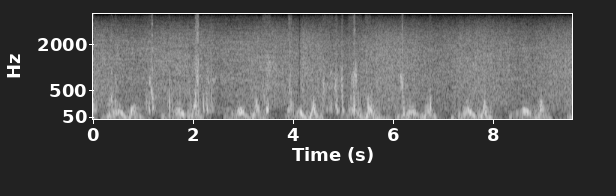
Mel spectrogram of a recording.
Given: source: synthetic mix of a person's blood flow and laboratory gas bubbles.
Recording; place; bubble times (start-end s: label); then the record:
Doppler ultrasound of blood flow; precordium
0.00-0.09 s: bubbles
0.29-0.47 s: bubbles
1.03-1.25 s: bubbles
1.49-1.62 s: bubbles
1.89-2.46 s: bubbles
3.38-3.58 s: bubbles
3.87-4.04 s: bubbles
4.55-5.05 s: bubbles
5.09-5.39 s: bubbles
5.44-5.55 s: bubbles
6.12-6.26 s: bubbles
6.71-6.79 s: bubbles
From the record:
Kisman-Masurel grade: 233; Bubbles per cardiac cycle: several, 3 to 8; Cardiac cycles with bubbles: 50 to 99%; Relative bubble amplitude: loud (0.450 to 0.775); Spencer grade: 3 (all of the cardiac periods contain showers or single bubble signals, but not dominating or overriding the cardiac motion signals); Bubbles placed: anywhere in the cardiac cycle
